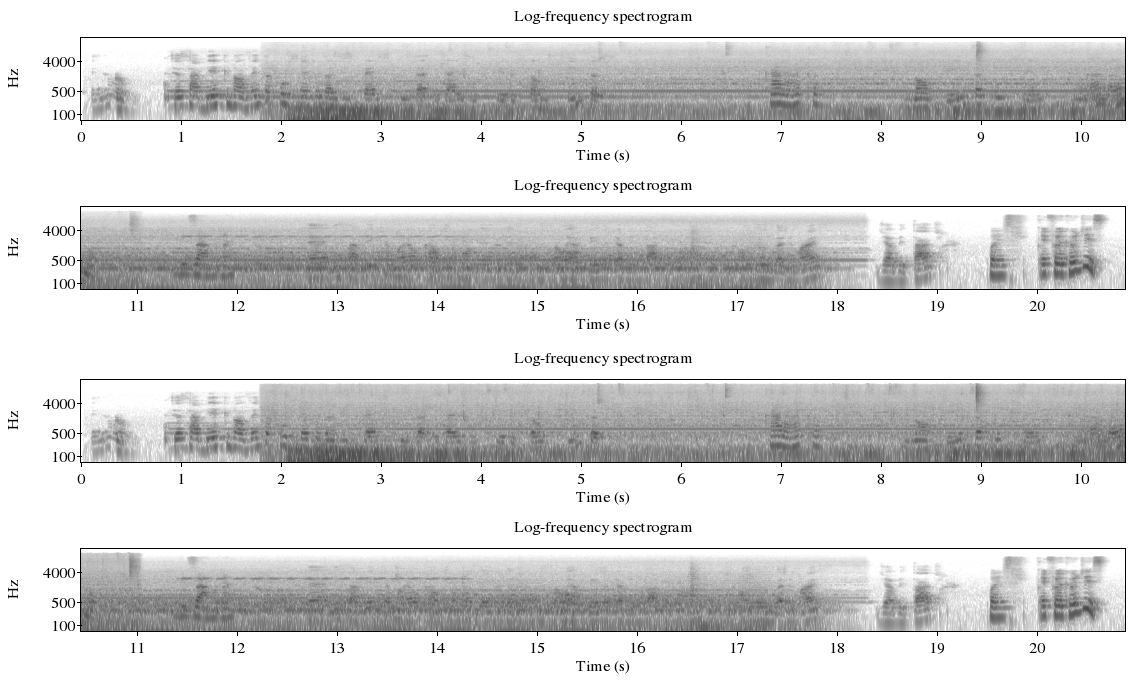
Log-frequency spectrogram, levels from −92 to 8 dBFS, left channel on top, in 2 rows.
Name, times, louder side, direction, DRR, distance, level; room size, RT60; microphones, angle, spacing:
voice 1, 0.1-0.5 0.9-5.3 8.2-9.7 10.0-10.6 12.7-16.3 17.1-17.9 18.4-19.0, right 1 dB, 20° left, 0.7 m, -39 dB
sound 1, 0.8-18.3, left 3 dB, 65° left, 1.1 m, -44 dB
sound 2, 1.8-11.0, right 3 dB, 80° right, 0.5 m, -35 dB
voice 2, 6.8-7.4 11.4-12.0 19.5-20.6, right 1 dB, 10° right, 0.3 m, -34 dB
Train / Engine / Alarm, 9.9-18.1, right 1 dB, 40° right, 0.7 m, -36 dB
4.4 x 2.4 x 2.7 m
head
